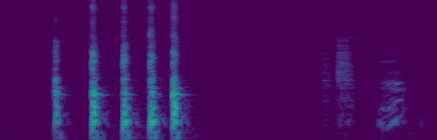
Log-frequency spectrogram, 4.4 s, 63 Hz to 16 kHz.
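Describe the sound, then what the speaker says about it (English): A hammer striking a flat punch while replacing a 6.5 Grendel rifle extractor: five crisp metallic taps in quick succession, followed by a few softer handling clinks and brief rustle. "Take another flat punch here."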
